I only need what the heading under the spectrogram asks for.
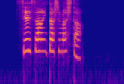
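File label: voice seisan itashimashita bright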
